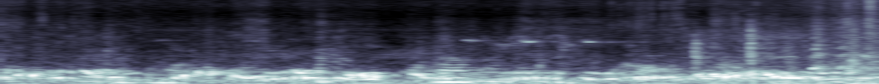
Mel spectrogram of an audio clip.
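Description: Pigeons coo steadily in a loft at Dina, a low murmuring chorus of several birds that runs the whole time, fairly close, with faint rustling over it.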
